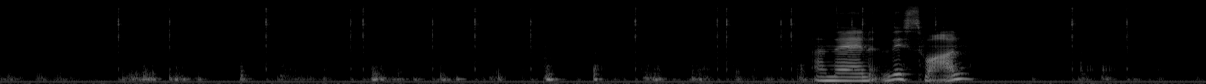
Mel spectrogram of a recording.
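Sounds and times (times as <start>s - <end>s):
low electrical hum: 0.0s - 12.0s
computer mouse clicks: 1.1s - 2.0s, 2.6s - 5.6s, 6.3s - 9.5s, 10.7s - 11.8s.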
